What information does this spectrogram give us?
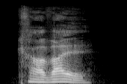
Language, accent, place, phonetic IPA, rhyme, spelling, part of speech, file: German, Germany, Berlin, [kʁaˈval], -al, Krawall, noun, De-Krawall.ogg
- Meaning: 1. riot 2. ruckus, commotion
